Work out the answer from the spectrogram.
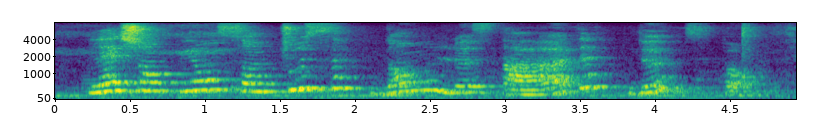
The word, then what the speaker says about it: tous: Oui, dans ce cas-là, je vais prononcer tous. La lettre S. Les champions sont tous dans le stade de sport.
